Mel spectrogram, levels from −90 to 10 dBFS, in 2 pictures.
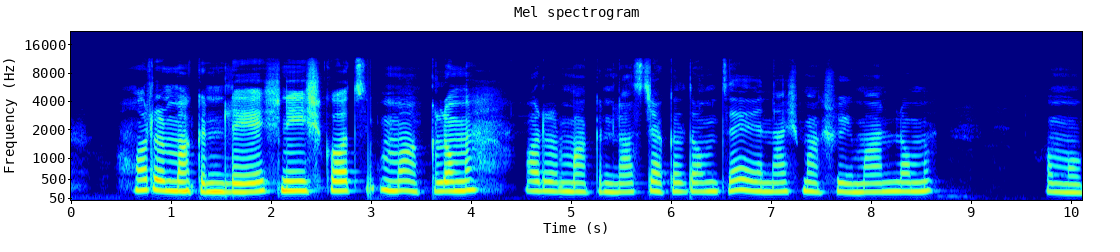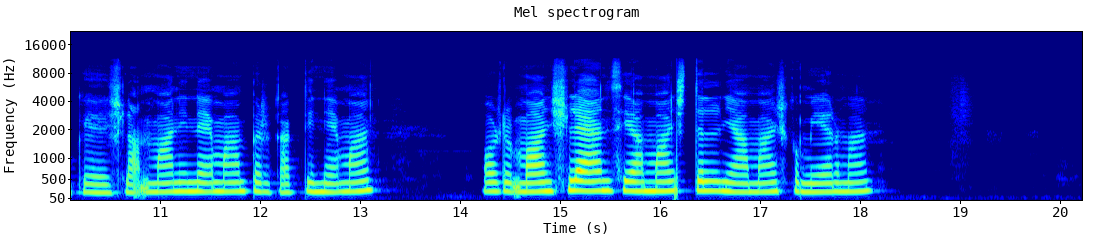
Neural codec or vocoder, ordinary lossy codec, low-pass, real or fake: none; none; none; real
